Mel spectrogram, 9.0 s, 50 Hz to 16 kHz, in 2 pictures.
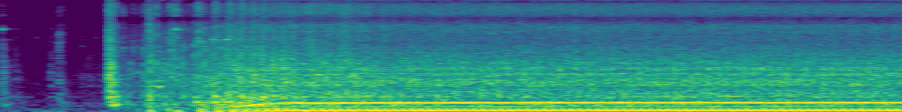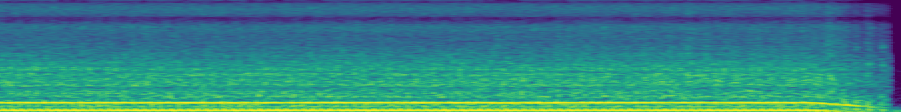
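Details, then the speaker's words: Toro Recycler 22-inch mower with Briggs & Stratton engine, previously pulsating and running rough; after air filter replacement it fires at once and holds a smooth, even drone with no surging; problem solved. "okay I think that was our problem guys"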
